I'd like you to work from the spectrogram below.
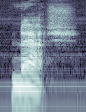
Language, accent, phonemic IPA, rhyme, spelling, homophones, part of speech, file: English, US, /ˈnæʃ/, -æʃ, gnash, Nash, verb / noun, En-us-gnash.ogg
- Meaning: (verb) 1. To grind (one's teeth) in pain or in anger 2. To grind between the teeth 3. To clash together violently 4. To run away; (noun) A sudden snapping of the teeth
